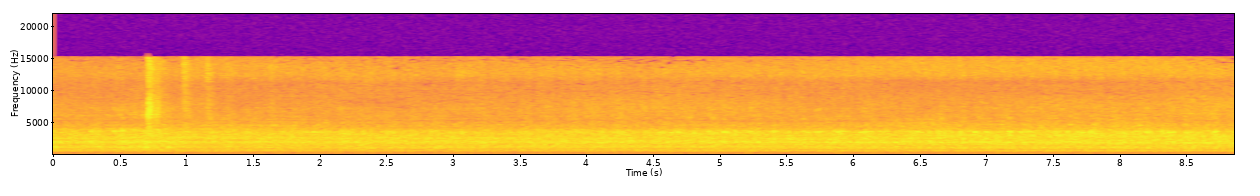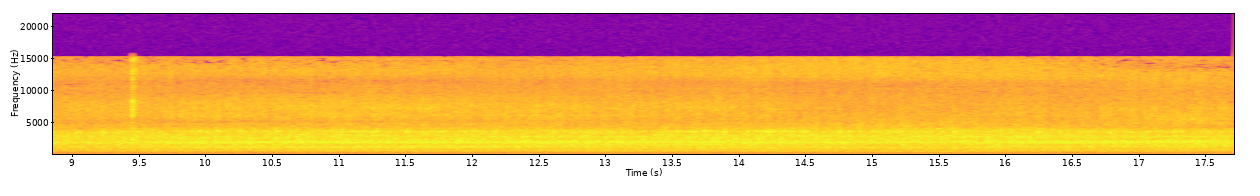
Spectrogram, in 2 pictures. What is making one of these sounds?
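A truck's diesel engine idles and rumbles as the truck slowly rolls forward.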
